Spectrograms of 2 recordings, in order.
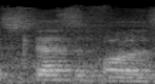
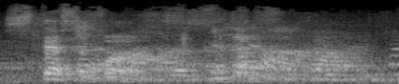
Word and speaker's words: Ctesiphon: It starts with a CT, but you pronounce it Ctesiphon. Say with me, please. Ctesiphon.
